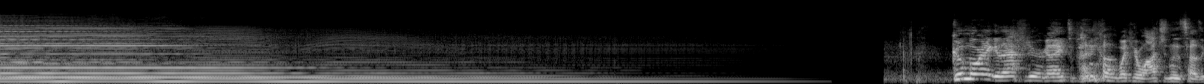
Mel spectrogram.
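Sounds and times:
electric guitar chord ringing: 0.0 - 8.3.

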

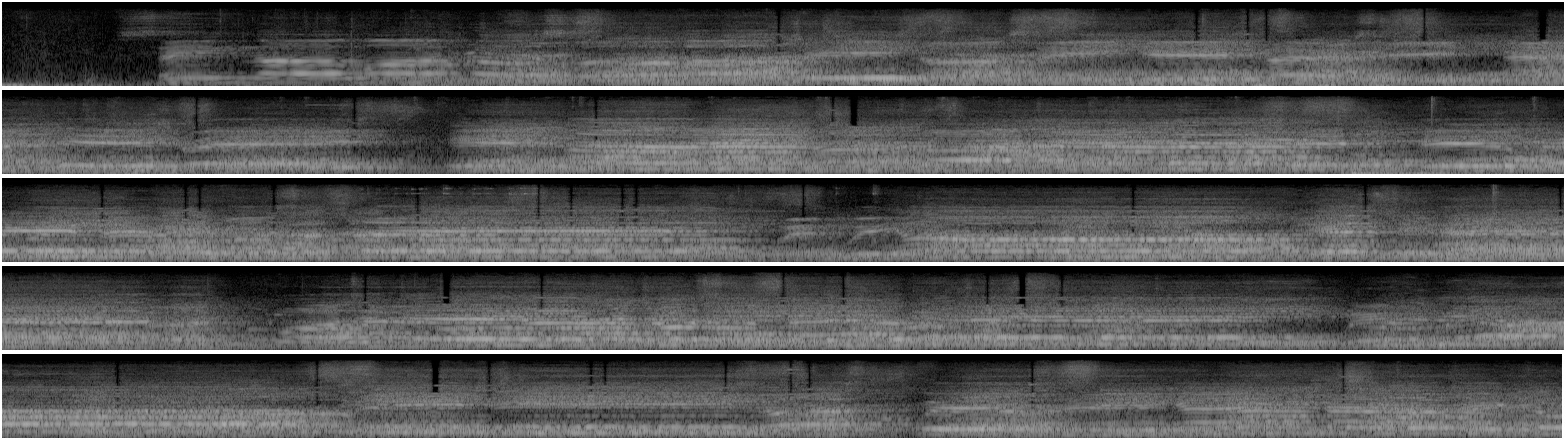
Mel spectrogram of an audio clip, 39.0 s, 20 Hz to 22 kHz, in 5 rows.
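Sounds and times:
congregation singing a hymn: 0.6 - 39.0.

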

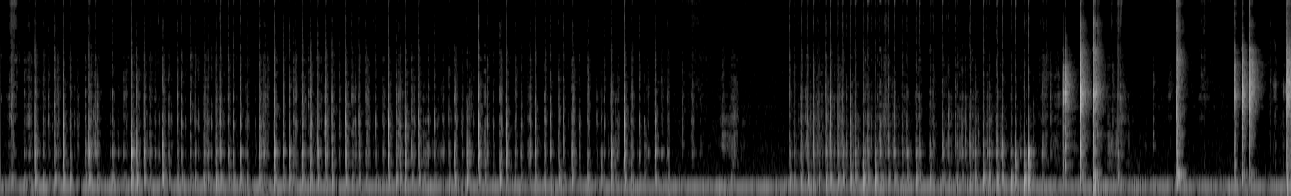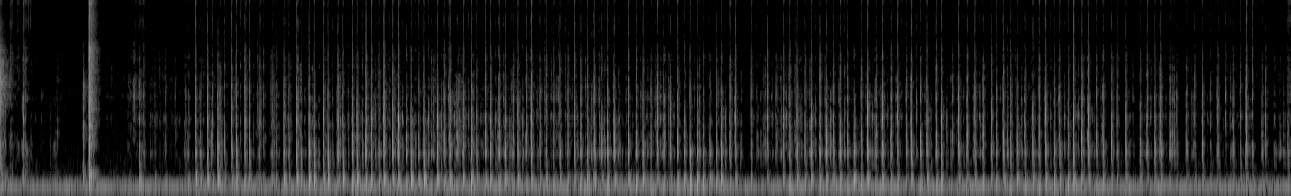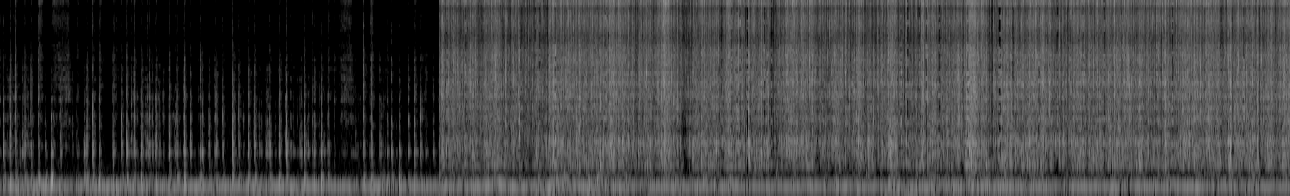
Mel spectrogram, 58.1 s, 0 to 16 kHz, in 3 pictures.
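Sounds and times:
fingernails tapping plastic bottle: 11.9 - 16.6.

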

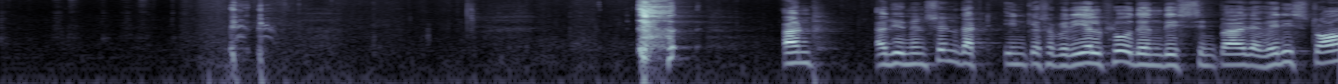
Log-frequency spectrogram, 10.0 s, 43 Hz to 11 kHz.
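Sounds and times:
man coughing: 1.7 - 2.1, 4.8 - 5.3.

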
